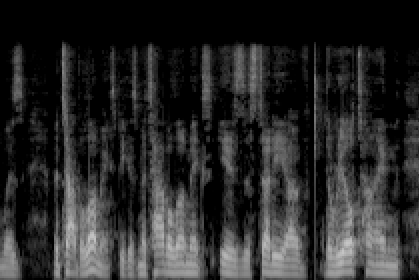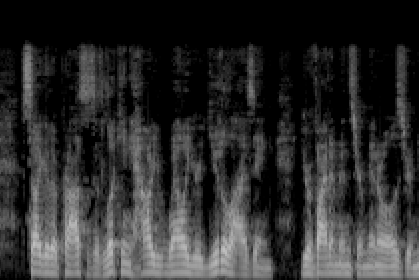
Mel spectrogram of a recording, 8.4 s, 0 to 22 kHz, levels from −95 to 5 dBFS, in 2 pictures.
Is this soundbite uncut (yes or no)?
no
